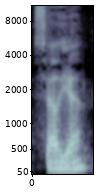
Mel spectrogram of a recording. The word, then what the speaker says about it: Celje: Yeah, Ljubljana and Celje. Did I say that right? – Celje.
